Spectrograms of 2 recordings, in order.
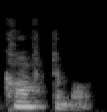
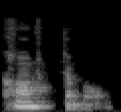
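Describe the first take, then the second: No difference in how they are said.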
